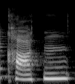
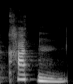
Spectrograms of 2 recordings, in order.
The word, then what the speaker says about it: cotton: O que é interessante a gente reparar é que esse segundo O não tem muita força. Inclusive, na pronúncia americana, ele é realmente suprimido. A gente vai do T direto pro N num som pra dentro. Cotton. And the cotton is cotton. E fica um som totalmente nasal aqui. Cotton is high. Ok? Cotton is high. Hi, H-I-G-H, soa como hi, oi.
